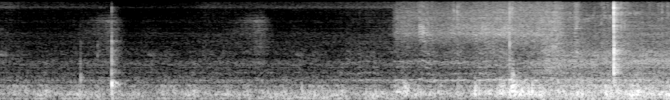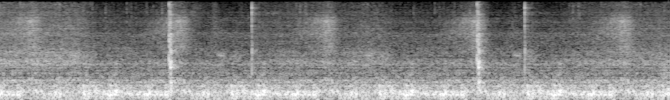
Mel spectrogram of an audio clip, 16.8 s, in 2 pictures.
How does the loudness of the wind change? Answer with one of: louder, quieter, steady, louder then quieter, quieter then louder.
louder.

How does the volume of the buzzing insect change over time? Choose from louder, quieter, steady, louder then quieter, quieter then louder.
louder then quieter.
